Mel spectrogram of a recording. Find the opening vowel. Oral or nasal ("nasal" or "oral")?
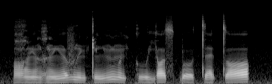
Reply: nasal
